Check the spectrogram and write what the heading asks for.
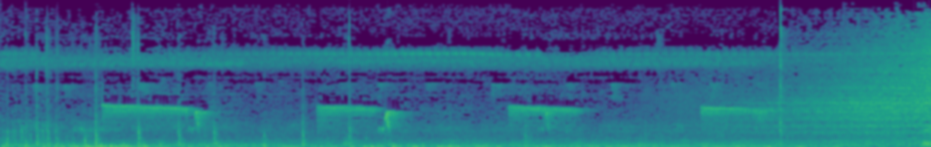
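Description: A bird calling four times, about every two and a half seconds, each call a high held whistle that ends in a quick downward slur. Under it are scattered footsteps and knocks on a wooden plank boardwalk.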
